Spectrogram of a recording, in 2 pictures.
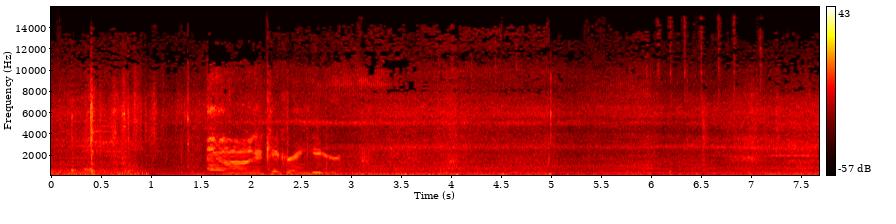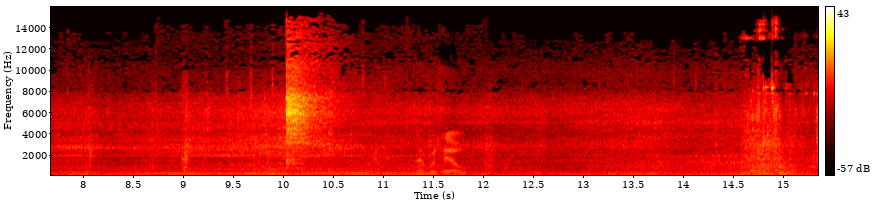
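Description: Wind roars outdoors at the roadside.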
